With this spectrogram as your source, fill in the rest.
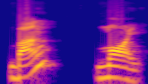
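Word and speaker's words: বাঙ্ময়: যেহেতু বাঙময় শব্দের শেষে একটা অন্তঃস্থ আছে তাই এই অন্তস্থ এর আগে এই ম এর সাথে যে অটা এই অটা কখনোই ওকার হওয়ার কোন সম্ভাবনা নাই। তাই এখানে উচ্চারণটা বাঙময় না হয়ে কি বায়।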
